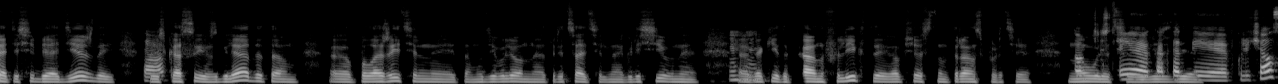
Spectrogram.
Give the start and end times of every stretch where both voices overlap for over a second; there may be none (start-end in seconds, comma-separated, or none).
10.7-12.0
